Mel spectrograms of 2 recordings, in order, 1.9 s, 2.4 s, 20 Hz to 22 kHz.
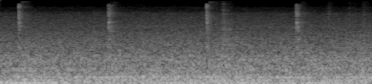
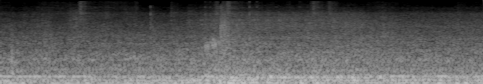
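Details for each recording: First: Prevost 35' bus, Detroit 6V92TA diesel, after maintenance; sharp tick about twice a second over the diesel drone from the cooling fan hitting the shroud, which was never screwed down; temperature still low around 140; fan striking shroud. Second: Prevost 35' bus with 6V92TA diesel after maintenance and turbo-side exhaust leak fix, on the road; even deep drone, no puffing or ticking, quieter than before though a small leak remains elsewhere; better pickup; normal running.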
